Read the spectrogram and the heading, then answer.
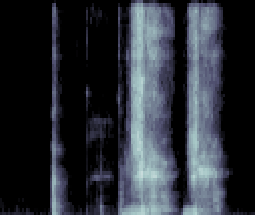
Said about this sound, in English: Can you hear that? My cough is acting up.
